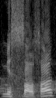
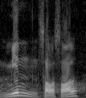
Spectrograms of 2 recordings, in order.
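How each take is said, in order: First: The n sound merges into the following s. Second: The n sound is pronounced fully and clearly. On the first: "Nggak kita baca dengan idgham juga" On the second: "Kita nggak baca dengan jelas, bukan"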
